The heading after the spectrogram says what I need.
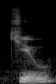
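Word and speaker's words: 九: as with number four there are two pronunciations q as in QB from Naruto and ku which is hominem for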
